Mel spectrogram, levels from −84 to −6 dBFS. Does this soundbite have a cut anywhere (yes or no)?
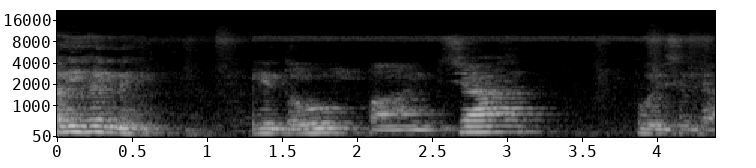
yes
